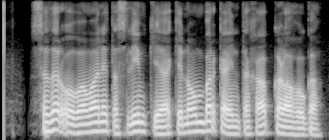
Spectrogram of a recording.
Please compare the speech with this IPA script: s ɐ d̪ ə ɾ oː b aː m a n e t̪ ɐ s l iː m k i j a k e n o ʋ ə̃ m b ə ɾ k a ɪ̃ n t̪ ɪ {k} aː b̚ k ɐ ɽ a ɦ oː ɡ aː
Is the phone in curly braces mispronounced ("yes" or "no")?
yes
